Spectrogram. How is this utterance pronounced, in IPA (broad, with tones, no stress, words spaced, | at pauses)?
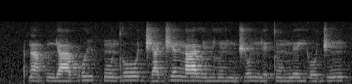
ɗã˨pɲaː˨ɡʷiː˧ fũ˧doː˦ d͡ʒa˨d͡ʒɛ˦ŋa˧ liː˨lĩ˨nd͡ʒo˧ ɲe˧tũ˧ŋe˦ jo˨d͡ʒĩ˧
